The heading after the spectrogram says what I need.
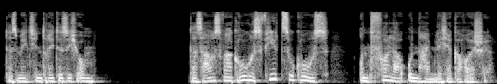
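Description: Low husky woman reading a story. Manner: measured storytelling. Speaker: audiobook narrator. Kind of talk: scripted narration.

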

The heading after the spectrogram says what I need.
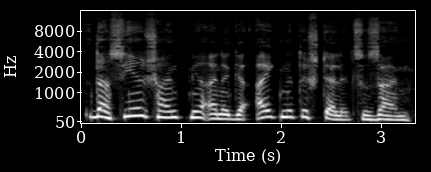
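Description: A man voicing a suave, coldly courteous male agent in an audiobook, speaking softly with quiet menace. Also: high-pitched, lively intonation, dry recording, studio quality, pitched above the performer's own voice, exaggerated voice. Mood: silky menace. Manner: soft, courteous, unhurried.

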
